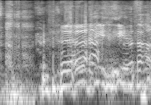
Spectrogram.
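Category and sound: vocal imitation, voice imitating heavy breathing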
